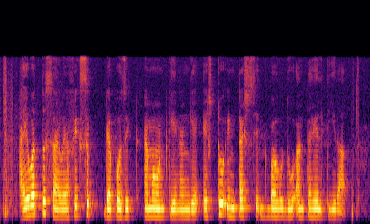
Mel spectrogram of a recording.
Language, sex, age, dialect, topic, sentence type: Kannada, male, 18-24, Coastal/Dakshin, banking, question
